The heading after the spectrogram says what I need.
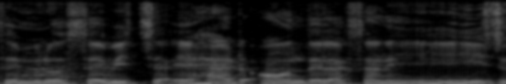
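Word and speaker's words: Milošević: A narrow-minded Serb nationalist Milosevic pronounced Milosevic had won the election.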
